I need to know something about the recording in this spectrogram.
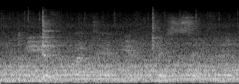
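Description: Scallops sizzling on a hot salt block while metal tongs scrape and clink against the block as they are lifted off, with two short scrapes, one about half a second in and one near the end, over a steady hum.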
